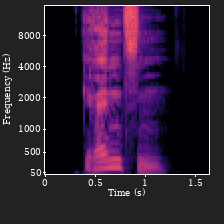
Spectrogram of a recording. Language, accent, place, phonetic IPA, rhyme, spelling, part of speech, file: German, Germany, Berlin, [ˈɡʁɛnt͡sn̩], -ɛnt͡sn̩, Grenzen, noun, De-Grenzen.ogg
- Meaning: plural of Grenze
